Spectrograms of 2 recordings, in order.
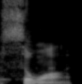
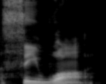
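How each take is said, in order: First: The name is run together as one word. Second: The name is split with a break inside. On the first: The speaker calls it right. "I'm just gonna say it's like one word" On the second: The speaker calls it wrong. "not S, like not Siwan"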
